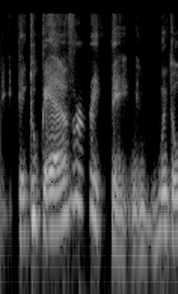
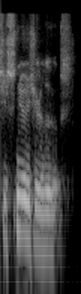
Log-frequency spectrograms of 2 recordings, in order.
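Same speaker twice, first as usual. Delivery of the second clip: plain reading voice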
